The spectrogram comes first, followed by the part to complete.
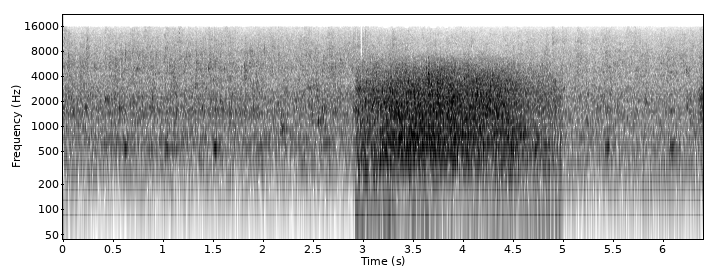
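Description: Water from an airline-tubing siphon trickling into a plastic bucket. About three seconds in, a louder rush of water noise starts abruptly and stops about two seconds later.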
